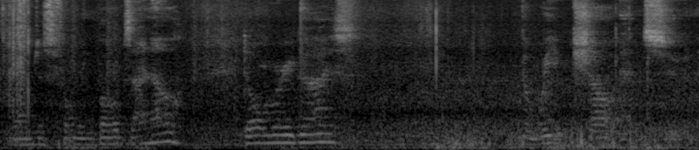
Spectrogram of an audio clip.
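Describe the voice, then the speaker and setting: Amid loud background noise, a man speaks at a very slow pace with long, frequent pauses. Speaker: hobbyist reviewer. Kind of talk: casual talk to camera. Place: home room. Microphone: phone near.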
